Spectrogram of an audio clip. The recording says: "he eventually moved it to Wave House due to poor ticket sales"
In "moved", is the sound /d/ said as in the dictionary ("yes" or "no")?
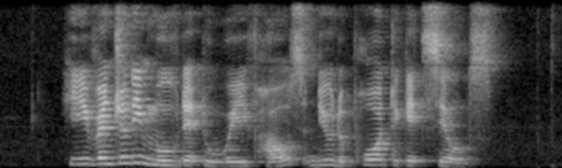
yes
